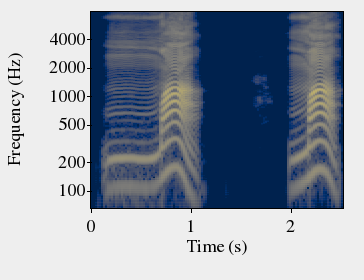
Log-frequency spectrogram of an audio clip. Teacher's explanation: గాలి నోట్లో నుంచి రాదు, ముక్కులో నుంచి వస్తుంది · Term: నాజల్స్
